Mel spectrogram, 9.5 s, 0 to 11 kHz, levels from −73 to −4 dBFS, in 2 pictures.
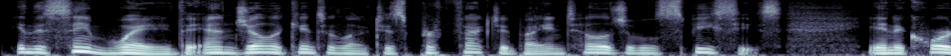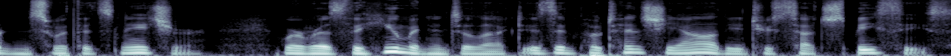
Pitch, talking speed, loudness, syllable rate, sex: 125 Hz, 170 wpm, -19 LUFS, 6.0 syllables/s, male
